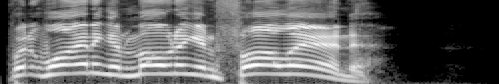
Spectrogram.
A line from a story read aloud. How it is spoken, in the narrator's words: Mage Sergeant Major Strangeland bellowed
